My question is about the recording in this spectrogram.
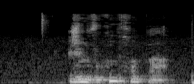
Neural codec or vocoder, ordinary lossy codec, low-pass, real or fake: none; AAC, 32 kbps; 10.8 kHz; real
